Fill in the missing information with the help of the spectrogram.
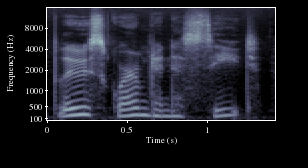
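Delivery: usual speaking voice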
